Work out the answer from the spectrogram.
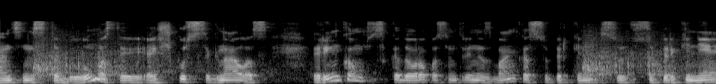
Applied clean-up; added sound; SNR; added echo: none; Thunder; 15 dB; none.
